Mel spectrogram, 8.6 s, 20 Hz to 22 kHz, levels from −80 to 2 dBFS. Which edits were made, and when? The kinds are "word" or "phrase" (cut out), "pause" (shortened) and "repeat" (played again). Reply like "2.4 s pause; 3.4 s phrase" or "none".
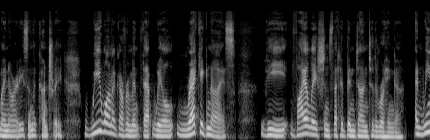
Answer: none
